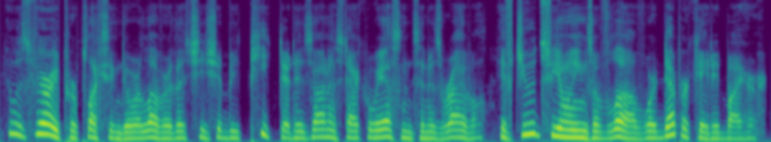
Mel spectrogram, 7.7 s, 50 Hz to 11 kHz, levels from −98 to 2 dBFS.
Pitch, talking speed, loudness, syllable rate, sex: 160 Hz, 220 wpm, -18 LUFS, 5.9 syllables/s, male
